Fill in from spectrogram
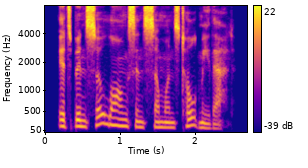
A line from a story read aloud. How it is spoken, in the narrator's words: she said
